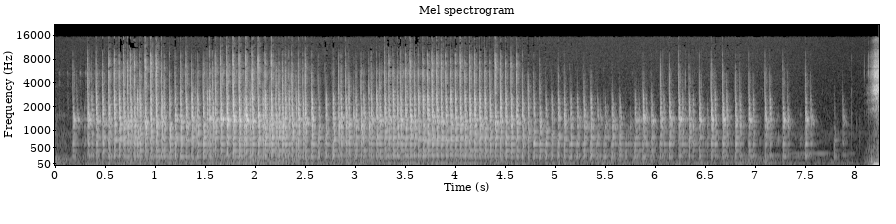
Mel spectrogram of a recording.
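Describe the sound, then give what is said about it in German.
The "Wheel of Torture" prize wheel spins to pick who goes first, with a dense, rapid clatter of clicks that gradually slows, the ticks spreading apart and growing distinct before it comes to rest. No one speaks. “du darfst eigentlich auch schon ähm, mit dem Wheel of Torture starten.”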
